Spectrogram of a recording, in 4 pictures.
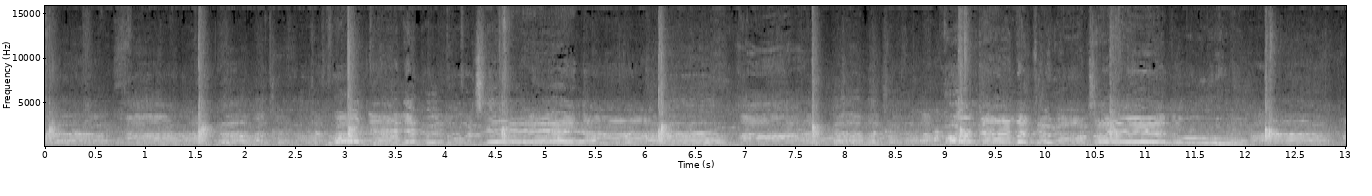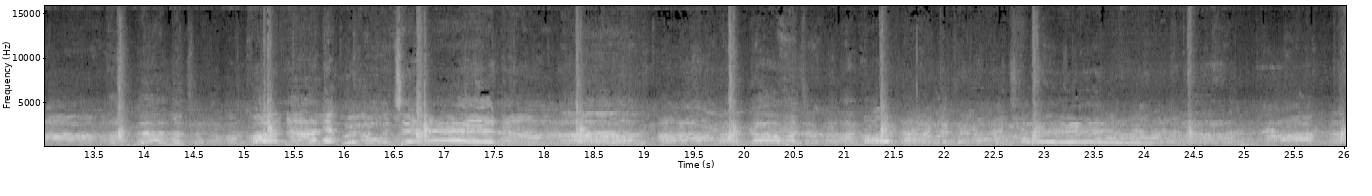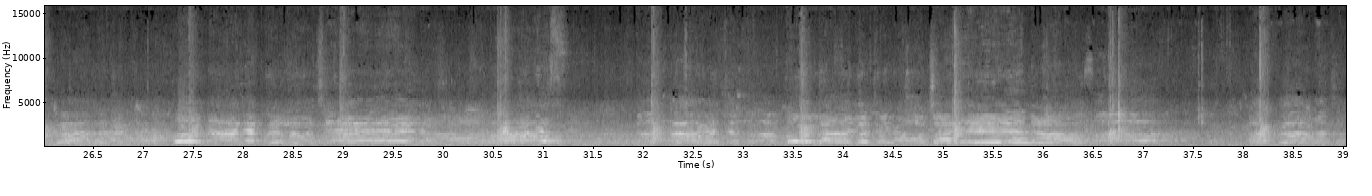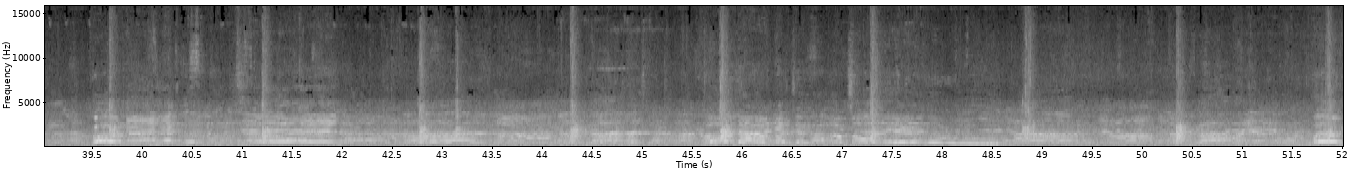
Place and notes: {
  "title": "Ave, Bulawayo, Zimbabwe - Radio Dialogue procession arriving",
  "date": "2012-10-12 10:35:00",
  "description": "Arrival of Radio Dialogue’s procession and other guests in the celebration tent set up outside and downstairs of the studios at Pioneer House on 8th Ave in Bulawayo. A local group performing a welcome-song…",
  "latitude": "-20.16",
  "longitude": "28.58",
  "altitude": "1362",
  "timezone": "Africa/Harare"
}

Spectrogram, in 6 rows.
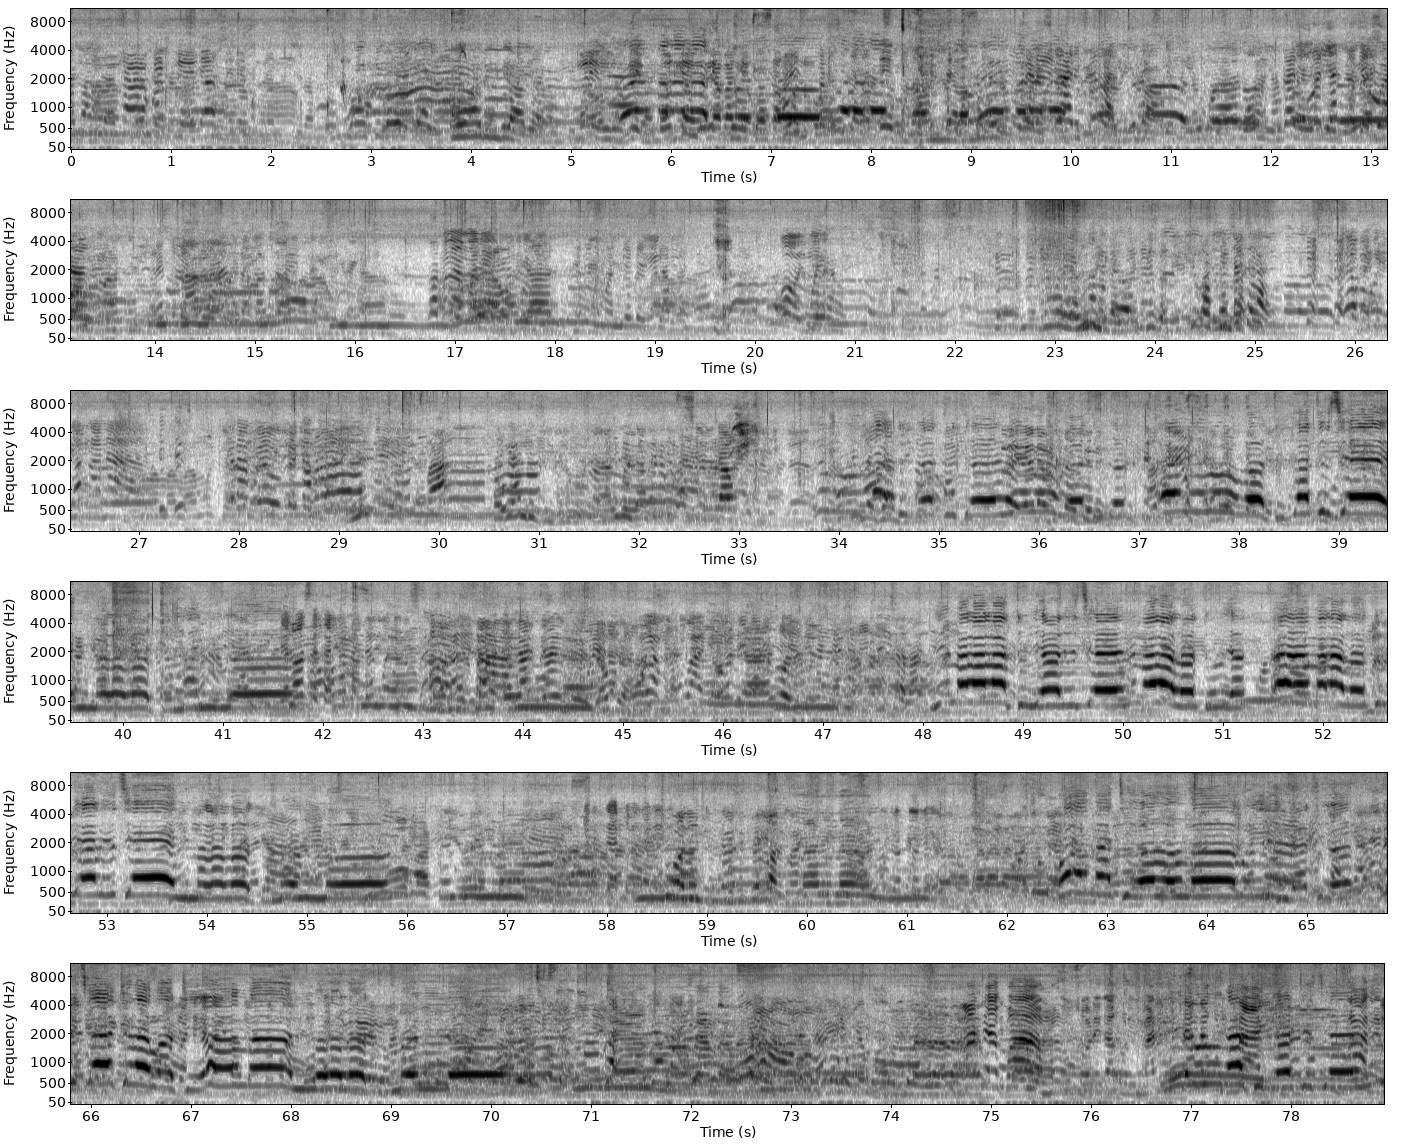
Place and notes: {
  "title": "Siachilaba, Binga, Zimbabwe - Bunsiwa weavers workshop",
  "date": "2018-10-26 10:45:00",
  "description": "every Saturday morning, the women weavers of Bunsiwa and surroundings are meeting to weave their baskets together, help each other, exchange news and learn more from experienced weavers like Notani Munkuli. the Bunsiwa weavers are supported by Zubo Trust and, apart from selling small amounts of baskets locally, they produce large orders to be sold via Lupane Women Centre in the neighbouring district; i'm accompanying Zubo's Donor Ncube to meet the weavers and we record a number of interview on the day...",
  "latitude": "-17.97",
  "longitude": "27.26",
  "altitude": "555",
  "timezone": "Africa/Harare"
}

